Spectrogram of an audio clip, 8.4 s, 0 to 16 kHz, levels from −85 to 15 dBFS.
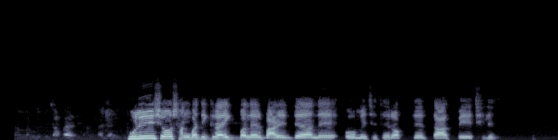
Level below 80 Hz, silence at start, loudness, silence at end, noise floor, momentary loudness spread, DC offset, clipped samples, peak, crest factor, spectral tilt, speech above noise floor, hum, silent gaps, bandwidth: -60 dBFS; 0.8 s; -15 LUFS; 0.95 s; -67 dBFS; 17 LU; under 0.1%; under 0.1%; -2 dBFS; 16 dB; -8 dB/octave; 52 dB; none; none; 5.4 kHz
